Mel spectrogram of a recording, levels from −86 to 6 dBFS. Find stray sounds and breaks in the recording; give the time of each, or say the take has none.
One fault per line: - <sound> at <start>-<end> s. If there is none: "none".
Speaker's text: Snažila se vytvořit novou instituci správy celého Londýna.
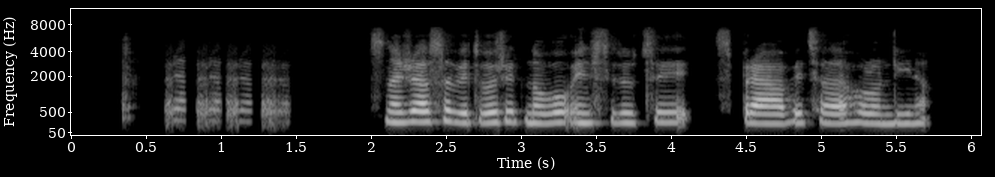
- laugh at 0.6-1.5 s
